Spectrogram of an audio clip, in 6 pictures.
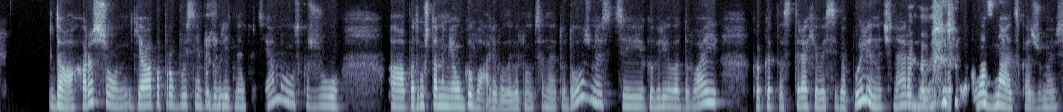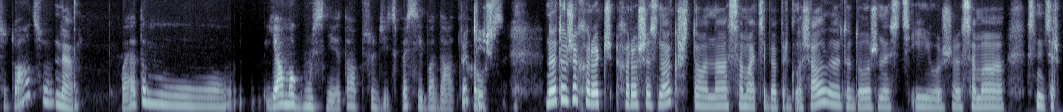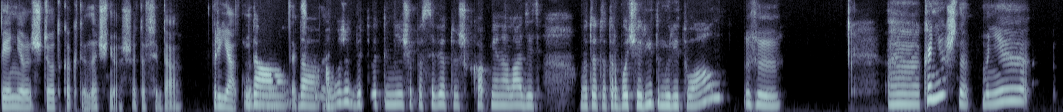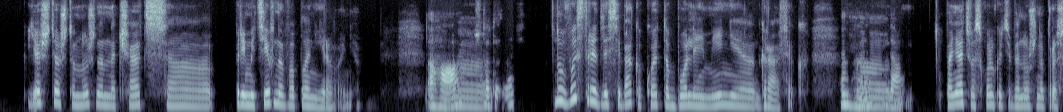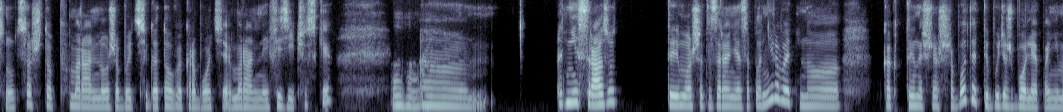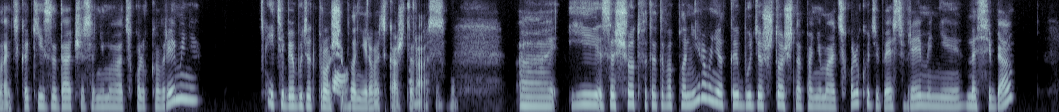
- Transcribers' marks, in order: tapping; laugh; other background noise
- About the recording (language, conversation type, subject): Russian, advice, Как справиться с неуверенностью при возвращении к привычному рабочему ритму после отпуска?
